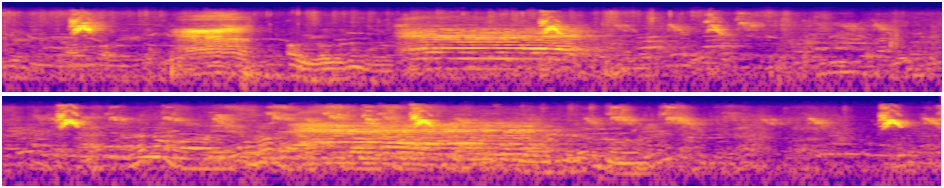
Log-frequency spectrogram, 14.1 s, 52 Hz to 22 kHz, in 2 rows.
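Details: Small Ouessant sheep, ewes with lambs born in March and April, moving into their shed at a children's zoo in Zürich, Switzerland, 13 April 2019: wavering, nasal bleats rise and fall twice amid close human chatter.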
